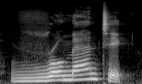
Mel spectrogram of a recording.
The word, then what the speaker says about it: romantic: R 발음하실 때 입모양 첫 모양 자체가 우 하면서 romantic, romantic. 로 아니고 러.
